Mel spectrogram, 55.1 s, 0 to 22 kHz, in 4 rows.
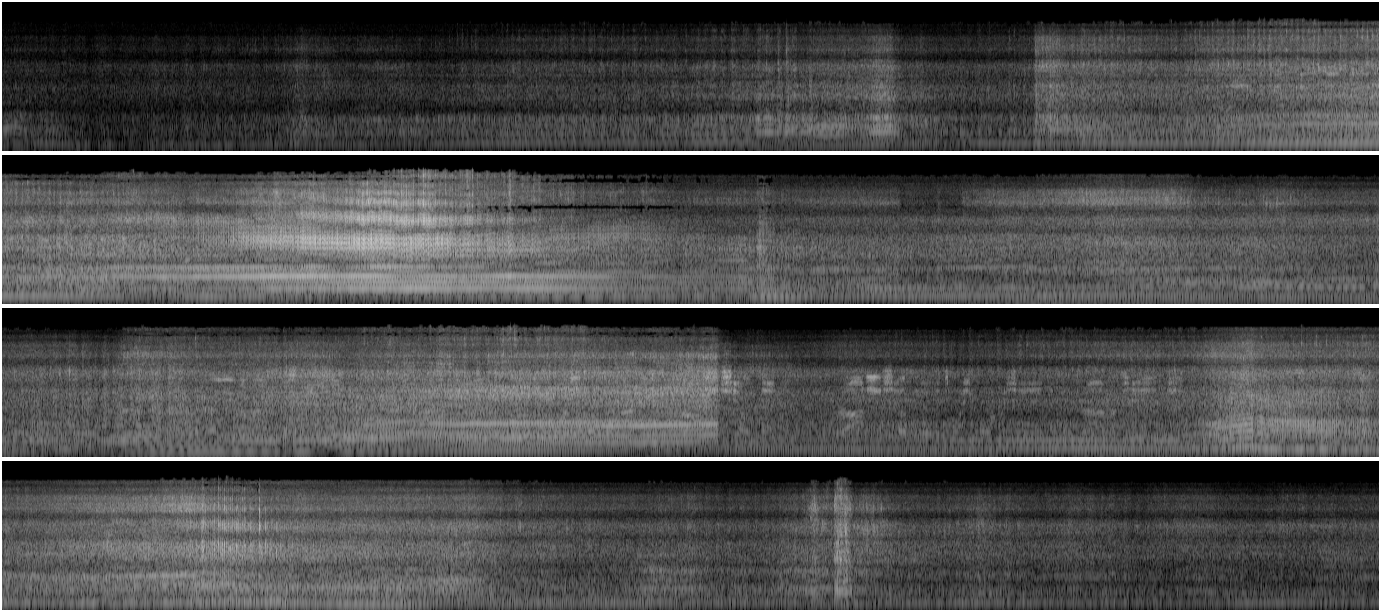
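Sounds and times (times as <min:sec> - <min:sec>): race car engines accelerating: 0:00.0 - 0:55.0
car passing close: 0:10.2 - 0:55.0.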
